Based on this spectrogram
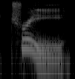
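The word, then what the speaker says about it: three: So 9 is niner and not nine, and 3 is said like tree to avoid it from sounding like Sri, a respectful title to prefix the name of a man in Hindi.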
